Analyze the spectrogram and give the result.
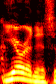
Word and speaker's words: Uranus: Uranus is how it's pronounced.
